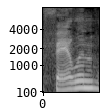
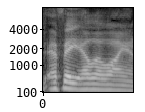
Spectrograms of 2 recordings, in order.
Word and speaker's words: Fallin: Does they pronounce it Phelan? Like, I'm failing at my job. It was Fallin.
